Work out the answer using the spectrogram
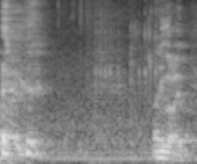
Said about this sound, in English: He's like, and don't give me them weak ass coughs. Give them strong ones. Strong ones.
